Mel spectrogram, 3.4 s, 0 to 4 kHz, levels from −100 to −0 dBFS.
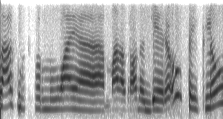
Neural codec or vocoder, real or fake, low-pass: none; real; 3.6 kHz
